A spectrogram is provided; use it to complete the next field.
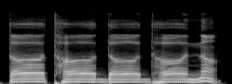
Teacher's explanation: की लागतात दात आणि पुढचा गट आहे दंत्य नावावरूनच कळलं असेल हे ध्वनी उच्चारताना जीभ थेट दातांच्या मागे टेकते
